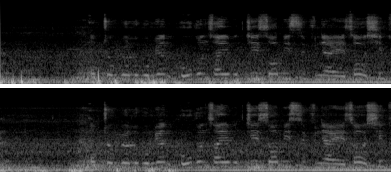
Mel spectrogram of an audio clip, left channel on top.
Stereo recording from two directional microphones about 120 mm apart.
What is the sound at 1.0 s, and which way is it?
Speech, 15° left (ahead or behind).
